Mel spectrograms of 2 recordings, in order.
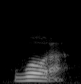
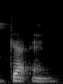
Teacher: in some variations of UK accents, the glottal stop might come in the middle. So something like getting becomes getting.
